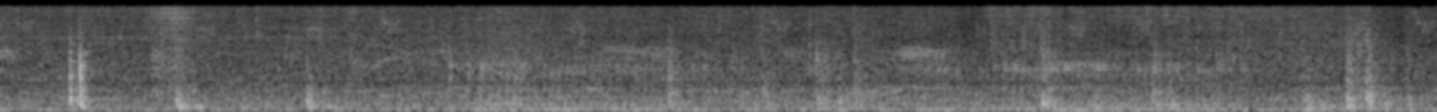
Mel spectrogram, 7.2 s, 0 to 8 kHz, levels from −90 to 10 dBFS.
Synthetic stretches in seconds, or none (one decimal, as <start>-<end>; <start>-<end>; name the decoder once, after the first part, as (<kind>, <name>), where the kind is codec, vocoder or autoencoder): none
